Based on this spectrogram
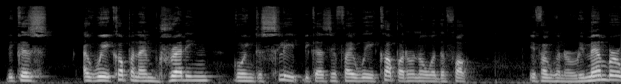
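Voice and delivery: usual speaking voice

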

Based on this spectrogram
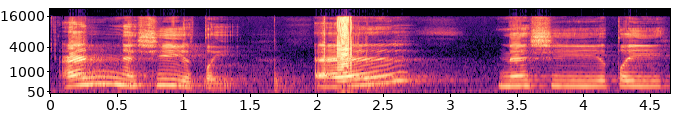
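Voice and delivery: النشيطي slowly, silent lam and doubled nun; careful pronunciation. Shown as a demonstration. Teacher showing pupils the silent lam in النشيطي. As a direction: stretch النشيطي with the lam unsaid. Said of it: "هاي اللام هي مجرد تكتب ولا تلفظ".

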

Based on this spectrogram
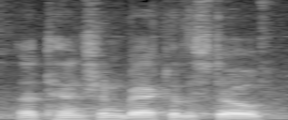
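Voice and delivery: ordinary delivery

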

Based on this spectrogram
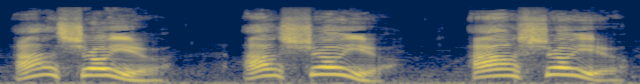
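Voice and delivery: very high, frantic repeated cry; shouting in character. A narrator's reading. Old man running down the gallery, high shouted cry. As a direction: pitch it far up, each cry alike. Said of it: "running down the gallery shouting".

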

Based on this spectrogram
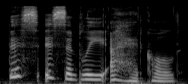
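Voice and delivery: ordinary delivery

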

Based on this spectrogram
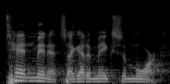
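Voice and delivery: low, soft laid-back worker; KFC worker voice. Retold or imitated. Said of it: "He goes".

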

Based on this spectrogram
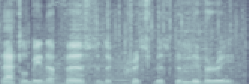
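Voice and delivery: usual speaking voice

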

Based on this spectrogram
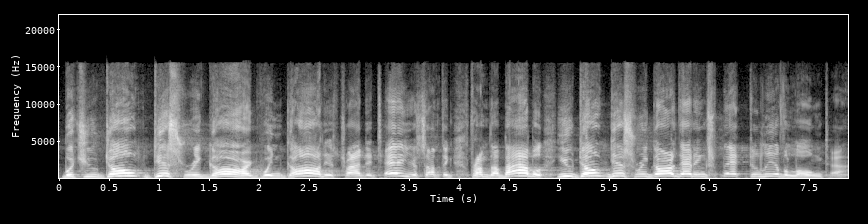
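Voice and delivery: loud, high preacher's warning; preaching at full force. Real, not acted. Preacher warning the congregation, loud and high. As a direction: thunder it from the pulpit.

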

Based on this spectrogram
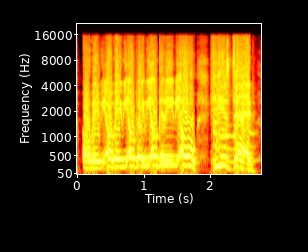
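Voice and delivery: high, loud victory yells; triumphant shouting. Real, not acted. Gamer crowing over the friend he just caught, loud and high. Celebrating the kill.

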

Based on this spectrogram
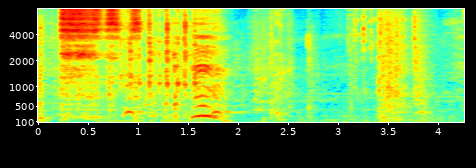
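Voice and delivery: high, soft laugh running out of breath; stifled laughter. Real, not acted. Streamer hears 'kill him', wheezy laugh.

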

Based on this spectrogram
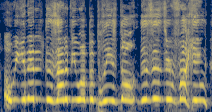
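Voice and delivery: high voice breaking into laughter; laughing while talking. Real, not acted.

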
